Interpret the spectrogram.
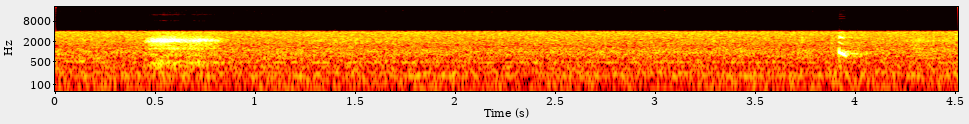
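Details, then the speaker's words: Two-day-old newborn boy gives a soft, brief hiccup then a sharper one over quiet room hiss; newborn hiccups outside the womb. "first little hiccups outside the womb."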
